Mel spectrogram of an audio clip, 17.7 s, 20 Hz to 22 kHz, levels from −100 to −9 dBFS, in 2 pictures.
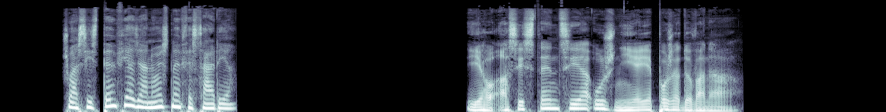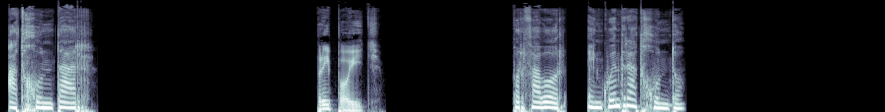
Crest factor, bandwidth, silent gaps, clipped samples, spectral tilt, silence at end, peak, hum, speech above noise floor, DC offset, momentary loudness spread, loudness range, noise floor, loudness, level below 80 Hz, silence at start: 14 dB; 17.5 kHz; 2.38-4.65 s, 7.43-8.91 s, 9.84-12.01 s, 12.72-13.97 s, 14.53-14.72 s; under 0.1%; -6 dB/octave; 2 s; 0 dBFS; none; over 79 dB; under 0.1%; 9 LU; 7 LU; under -90 dBFS; -12 LUFS; -26 dBFS; 0.65 s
